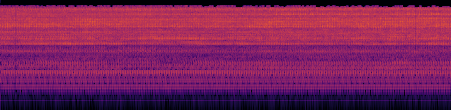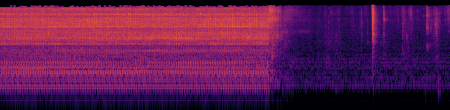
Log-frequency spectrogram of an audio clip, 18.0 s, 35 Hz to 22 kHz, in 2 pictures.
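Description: Scroll saw with a Pegas MGT5R blade running and cutting through a hard maple spoon blank. The motor's steady hum cuts off sharply about three-quarters of the way through, followed by a few light clicks.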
